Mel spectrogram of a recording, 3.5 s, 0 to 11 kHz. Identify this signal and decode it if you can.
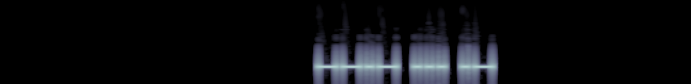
Morse code, heard as a keyed tone, about 40 wpm, 700 Hz. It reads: QSA
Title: Q-Codes with Spoken Meaning - 40wpm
